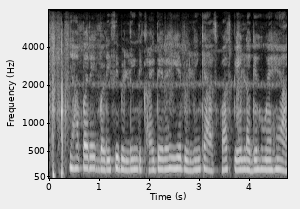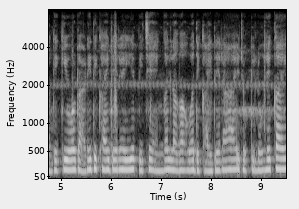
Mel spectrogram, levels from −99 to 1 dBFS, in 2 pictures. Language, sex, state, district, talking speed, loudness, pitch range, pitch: Hindi, female, Goa, North and South Goa, 240 wpm, -23 LUFS, 170-180 Hz, 175 Hz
